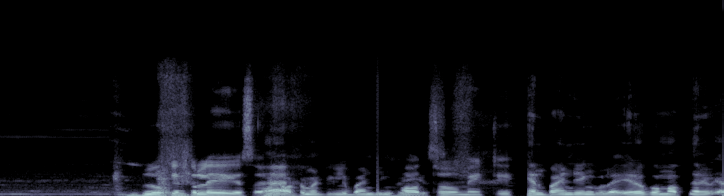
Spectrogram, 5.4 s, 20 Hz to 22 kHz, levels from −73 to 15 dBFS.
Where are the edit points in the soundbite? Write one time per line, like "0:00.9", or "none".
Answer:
0:00.8
0:03.9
